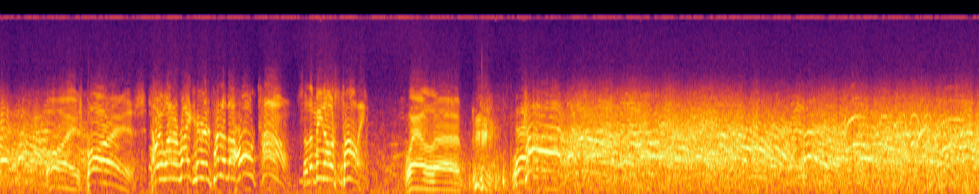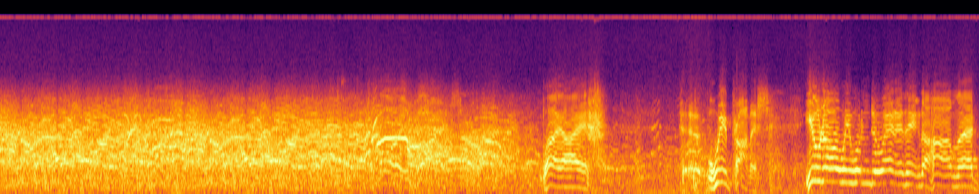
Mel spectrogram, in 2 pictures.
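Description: An older man speaks loudly to a crowd.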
